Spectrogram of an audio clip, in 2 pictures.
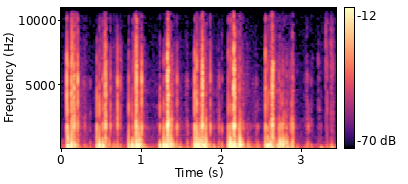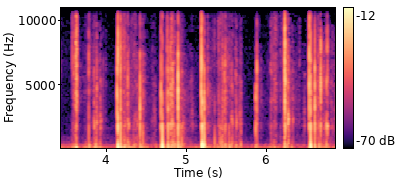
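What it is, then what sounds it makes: Black soap bar scratched. A small solid black soap bar with a carved, crumbly scraped surface is held in the hand and scratched and dug into with long black-polished natural nails. It makes a quick, uneven run of dry, crumbly scratching and tearing bursts that spread from low thuds up to bright crackle, with no ringing after each stroke.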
